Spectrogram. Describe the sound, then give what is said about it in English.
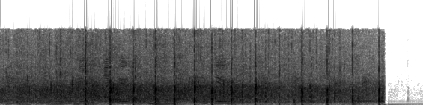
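An audience at a church denomination gathering breaks into sustained applause as thanks to conclude the evening, a dense wash of many hands clapping with a few sharper individual claps standing out, holding steady for about five seconds before stopping abruptly. “And a round of applause, I think, will conclude things.”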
